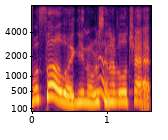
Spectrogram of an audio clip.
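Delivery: mock willy-nilly, breezy, carefree delivery. Recapping a show where Patrick comes to chat with her: imitating Patrick, willy-nilly. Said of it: "He's all willy-nilly".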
